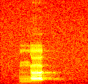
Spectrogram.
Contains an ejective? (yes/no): no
